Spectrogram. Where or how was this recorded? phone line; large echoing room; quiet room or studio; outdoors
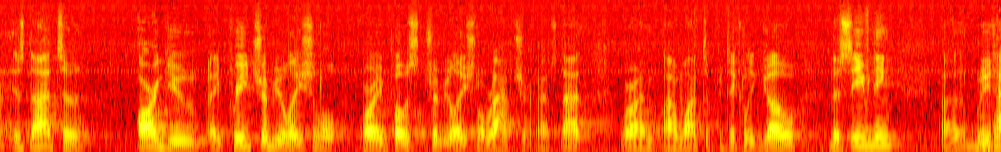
large echoing room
